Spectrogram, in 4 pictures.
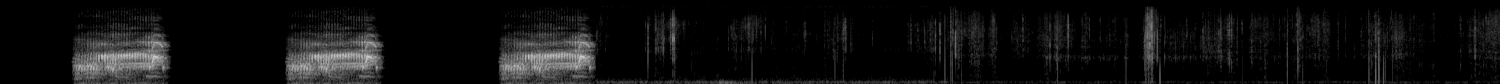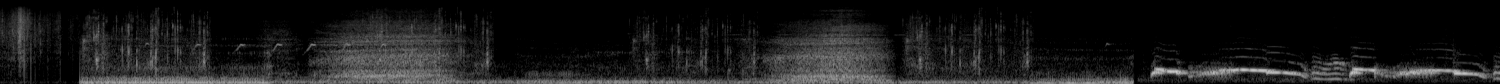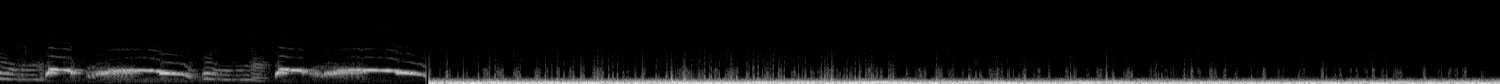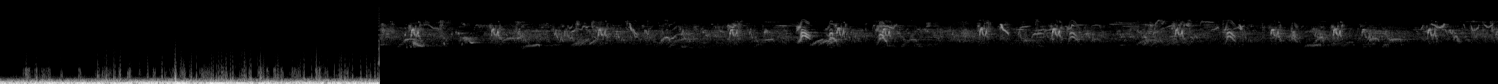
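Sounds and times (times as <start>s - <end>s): low rumble with breathy swells: 15.8s - 18.6s, 19.6s - 21.3s, 25.2s - 26.4s, 34.3s - 48.8s
pigeons cooing: 15.8s - 34.3s.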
